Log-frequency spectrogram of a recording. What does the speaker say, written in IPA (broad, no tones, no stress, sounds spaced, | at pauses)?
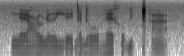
n ɛ ʕ u ɳ ɘː j e d ɐ d oː ɦ ɛ x o ɠ i ǁʰ a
